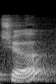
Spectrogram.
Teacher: So when you say ch, the tongue has to touch the palate briefly. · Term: talu dhwani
